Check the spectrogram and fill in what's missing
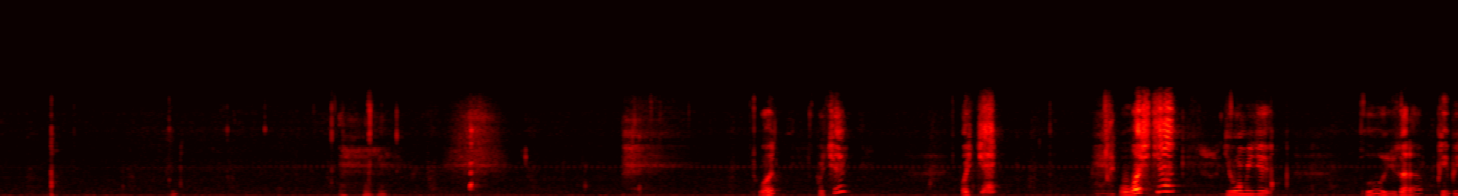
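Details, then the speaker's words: Infant boy resting in a Boppy pillow with hiccups: short, sharp hiccup bursts mixed with small squeaks and sniffs in a quiet room; hiccups. "has the hiccups what are you going to do you got your head up"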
